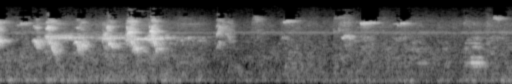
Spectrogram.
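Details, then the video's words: Green bee-eater giving quick high chirps clustered in the first two seconds, then scattered thin, sharp notes fading into quiet, with a steady faint high tone running through. "Green Bee Eater"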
